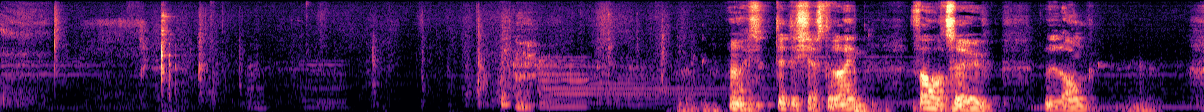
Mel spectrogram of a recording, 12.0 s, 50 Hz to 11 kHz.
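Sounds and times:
guitar handling clicks and knocks: 1.5s - 2.6s
electric guitar plucked notes: 2.3s - 3.6s, 5.1s - 12.0s.

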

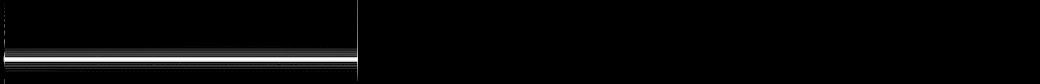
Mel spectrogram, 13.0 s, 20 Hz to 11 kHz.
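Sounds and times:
steady test tone: 0.0s - 4.5s.

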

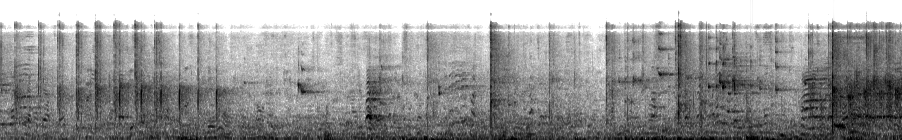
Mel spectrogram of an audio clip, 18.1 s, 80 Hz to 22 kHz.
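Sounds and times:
applause: 0.2s - 4.5s, 16.5s - 18.0s.

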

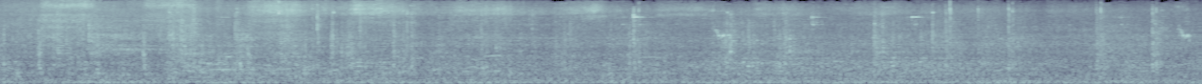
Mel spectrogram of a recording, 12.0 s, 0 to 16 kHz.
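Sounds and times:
railway wheels rumbling on track: 0.0s - 12.0s
wheels clacking over rail joints: 0.0s - 12.0s.

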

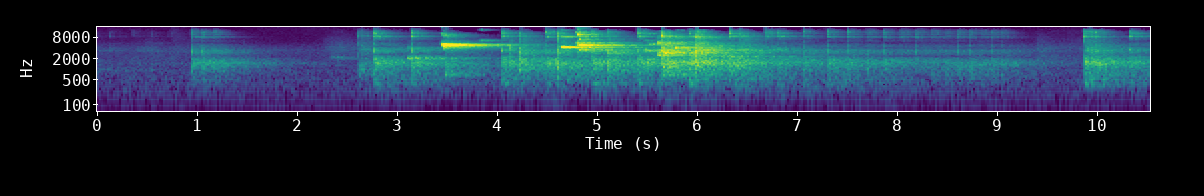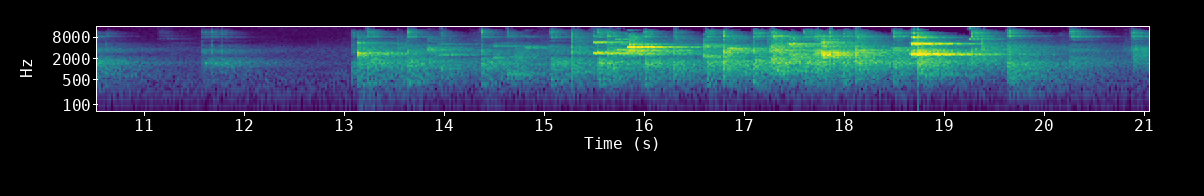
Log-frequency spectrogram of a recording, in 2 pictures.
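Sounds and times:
table tennis ball clicking: 2.6s - 9.2s, 11.6s - 12.0s.

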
